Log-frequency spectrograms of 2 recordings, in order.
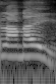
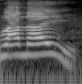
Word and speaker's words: Laneige: Đây là mặt nạ ngủ môi Laneige của Hàn Quốc.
